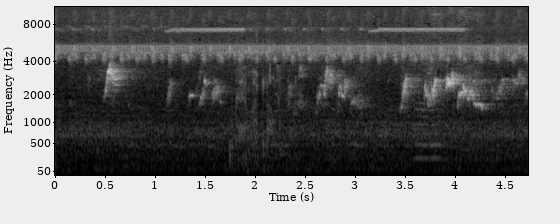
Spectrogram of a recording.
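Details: Red-whiskered bulbul recorded while trapping with a decoy, targeting a bell-voiced male: scattered short warbling whistled phrases in two bursts, with a constant shrill insect hum behind them.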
